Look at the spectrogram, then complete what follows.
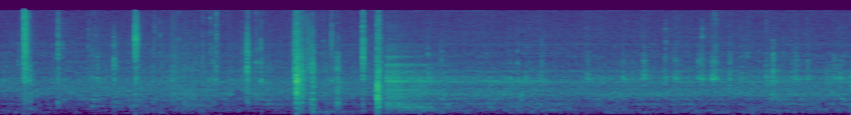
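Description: A handful of sharp clicks, mostly in the first four seconds: wire cutters snipping the thin wires on a Furby's internal mechanism, and its plastic parts being handled.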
